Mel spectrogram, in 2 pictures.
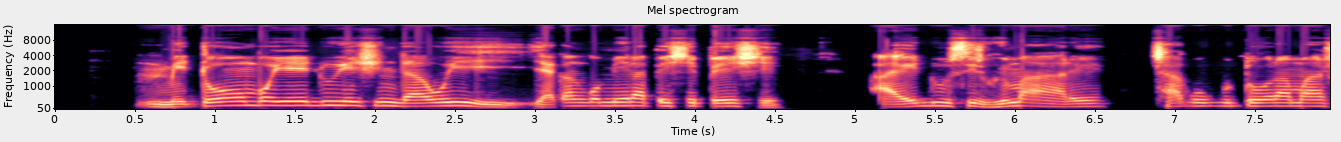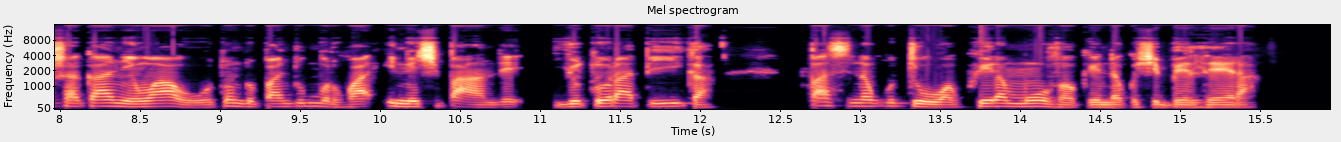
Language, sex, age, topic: Ndau, male, 18-24, health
